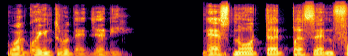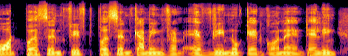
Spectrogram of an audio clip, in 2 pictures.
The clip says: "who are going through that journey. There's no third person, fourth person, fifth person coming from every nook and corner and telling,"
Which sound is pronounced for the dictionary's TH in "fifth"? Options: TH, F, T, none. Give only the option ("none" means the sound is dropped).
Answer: T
